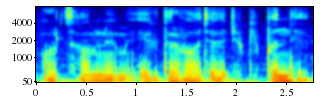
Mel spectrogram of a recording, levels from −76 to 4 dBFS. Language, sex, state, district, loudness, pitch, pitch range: Hindi, male, Bihar, Patna, -17 LUFS, 110 Hz, 110-125 Hz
